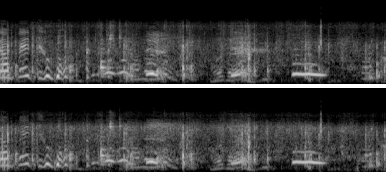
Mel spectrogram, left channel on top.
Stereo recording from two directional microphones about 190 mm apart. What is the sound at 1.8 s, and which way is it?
Rowboat, 35° right (ahead or behind).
